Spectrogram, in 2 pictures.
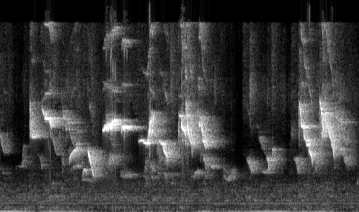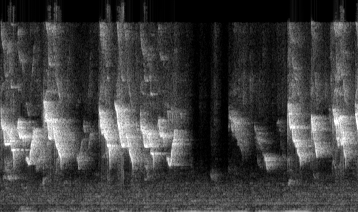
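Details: Tembakan song from a dakun-type pleci singing with open beak: loud, high, chattering bursts of sharp notes, grouped into phrases about a second long separated by short gaps.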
